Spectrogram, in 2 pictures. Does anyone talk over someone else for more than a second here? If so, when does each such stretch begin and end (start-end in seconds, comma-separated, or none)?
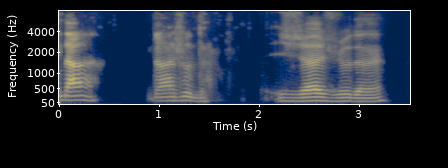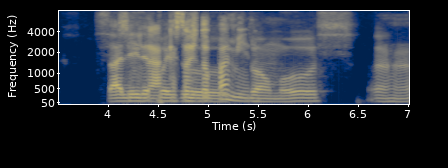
4.1-5.5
